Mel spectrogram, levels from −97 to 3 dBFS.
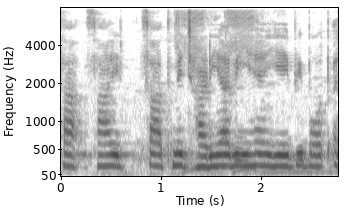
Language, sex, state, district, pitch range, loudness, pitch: Hindi, female, Jharkhand, Sahebganj, 195-205 Hz, -34 LUFS, 200 Hz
